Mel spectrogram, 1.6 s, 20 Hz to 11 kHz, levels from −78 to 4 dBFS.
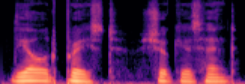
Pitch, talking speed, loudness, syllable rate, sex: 105 Hz, 220 wpm, -17 LUFS, 4.3 syllables/s, male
